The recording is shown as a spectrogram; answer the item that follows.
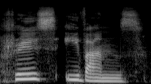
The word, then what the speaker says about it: Rhys Ifans: Rhys Ifans.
